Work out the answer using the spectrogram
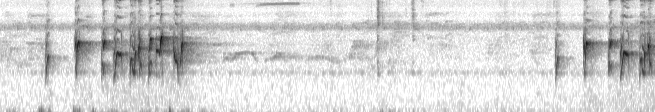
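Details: Red-whiskered bulbul acting as a fierce decoy to provoke rival bulbuls sings two lively phrases of bubbly, rapidly alternating whistled notes separated by about four seconds of quiet, with faint low thumps under the first.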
